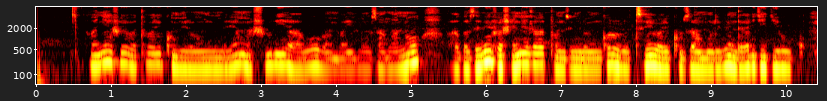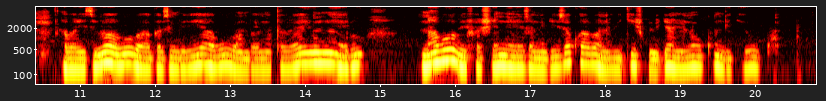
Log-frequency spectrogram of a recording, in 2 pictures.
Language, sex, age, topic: Kinyarwanda, female, 18-24, education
